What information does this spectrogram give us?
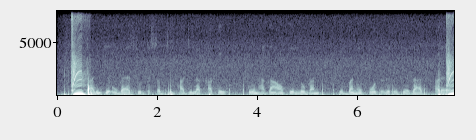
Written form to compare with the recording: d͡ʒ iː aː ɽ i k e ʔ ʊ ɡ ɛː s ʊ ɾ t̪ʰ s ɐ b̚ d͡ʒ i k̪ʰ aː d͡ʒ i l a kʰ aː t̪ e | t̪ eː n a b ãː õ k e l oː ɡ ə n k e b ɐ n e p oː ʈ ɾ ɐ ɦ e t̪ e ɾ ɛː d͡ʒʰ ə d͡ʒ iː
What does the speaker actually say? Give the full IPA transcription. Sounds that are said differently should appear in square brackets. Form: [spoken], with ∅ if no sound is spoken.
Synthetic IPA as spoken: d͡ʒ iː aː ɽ i k e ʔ ʊ ɡ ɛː s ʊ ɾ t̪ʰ s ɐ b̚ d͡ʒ i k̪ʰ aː d͡ʒ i l a kʰ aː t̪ e | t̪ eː n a [ɡ] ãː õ k e l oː ɡ ə n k e b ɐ n e p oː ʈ ɾ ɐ ɦ e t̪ e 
